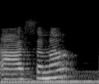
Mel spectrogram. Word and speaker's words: asana: call in sanskrit so many times in the sanskrit we are not pronouncing the last a so for example when we say yog it means yoga yog when we say asana we say asan we say pranayama pratyahar so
